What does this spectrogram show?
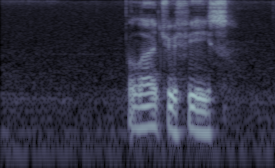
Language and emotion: Russian, neutral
